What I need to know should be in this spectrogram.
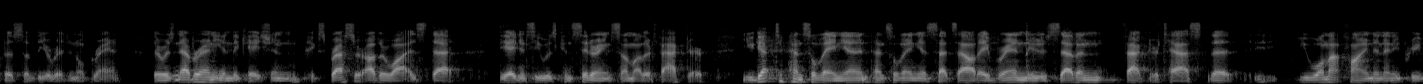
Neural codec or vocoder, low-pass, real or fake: codec, 16 kHz, 4 kbps, FunCodec, trained on LibriTTS, 50 frames a second; 7.2 kHz; fake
